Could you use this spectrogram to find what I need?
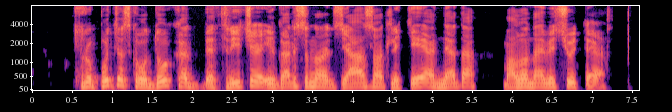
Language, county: Lithuanian, Šiauliai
